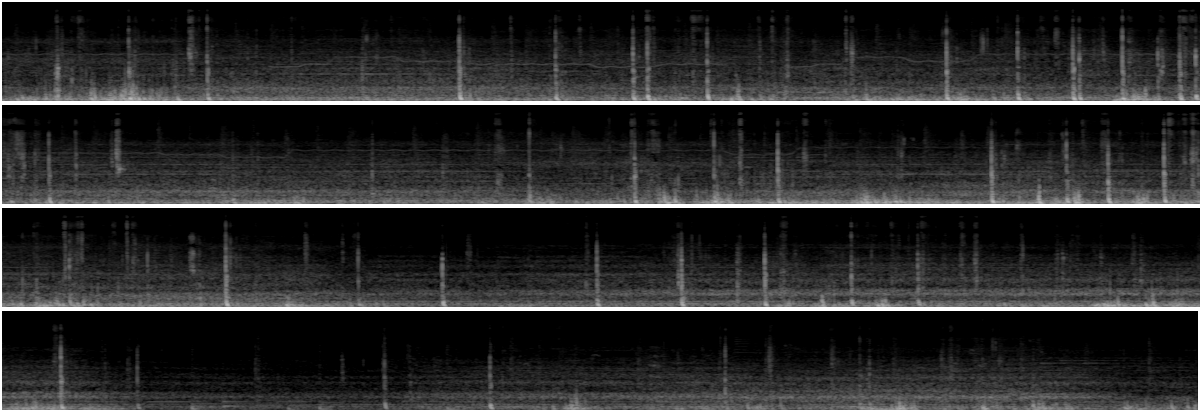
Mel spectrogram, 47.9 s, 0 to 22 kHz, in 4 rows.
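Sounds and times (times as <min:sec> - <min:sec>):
music playing: 0:00.0 - 0:47.9
basketball bouncing on asphalt: 0:00.4 - 0:02.7, 0:04.4 - 0:04.9, 0:05.5 - 0:08.6, 0:09.4 - 0:13.2, 0:17.2 - 0:17.6, 0:18.2 - 0:20.5, 0:21.6 - 0:27.7, 0:28.3 - 0:28.7, 0:29.7 - 0:37.5, 0:39.8 - 0:41.1.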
